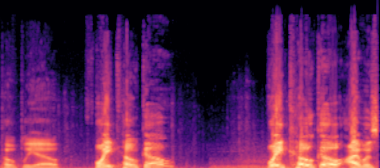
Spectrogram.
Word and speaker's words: Fuecoco: Fuecoco?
